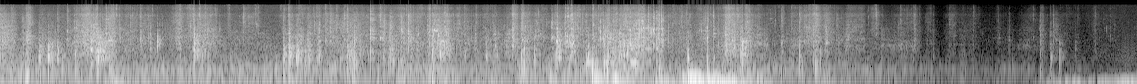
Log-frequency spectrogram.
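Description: Split firewood logs being handled and stacked on a pile, with irregular wooden knocks and clatters as they are set down and shifted. The heaviest thumps come about six to seven seconds in, and the handling falls quiet near the end apart from a few light knocks.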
